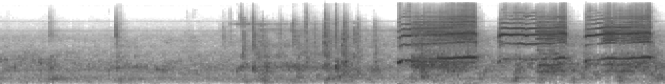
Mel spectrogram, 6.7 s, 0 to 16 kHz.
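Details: Peregrine falcons at 367 Collins in Melbourne's city centre contest prey at 5:07 p.m. on 5 November 2022. Faint clicks and scratchy sounds come first, then three loud, strained screams of under a second each close the stretch.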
